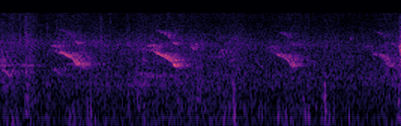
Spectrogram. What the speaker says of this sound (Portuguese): E ali tem as galinhas, ó.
